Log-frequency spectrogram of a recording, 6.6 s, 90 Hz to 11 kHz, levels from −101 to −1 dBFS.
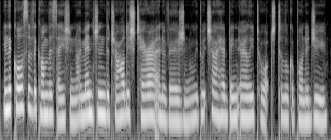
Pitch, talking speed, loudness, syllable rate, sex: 200 Hz, 225 wpm, -20 LUFS, 5.7 syllables/s, female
